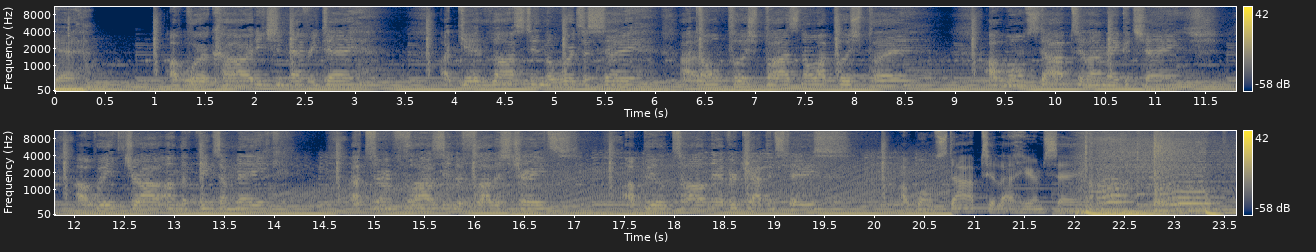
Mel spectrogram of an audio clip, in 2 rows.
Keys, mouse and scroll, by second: 1.0-2.2 typing, 2.7 ctrl+space, 3.7 typing, 3.9 click, 7.9 click, 8.0 click, 9.7-10.9 typing, 13.5-19.0 typing, 21.4 click.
